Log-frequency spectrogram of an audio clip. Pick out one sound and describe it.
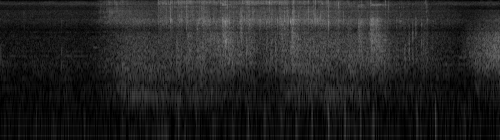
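Gravel pours out of a dump truck with a rushing hiss.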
